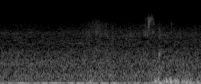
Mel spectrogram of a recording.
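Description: Wind buffeting the microphone on the open deck of a cruise ship at sea: a steady low rumble over an even rush of wind and water.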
